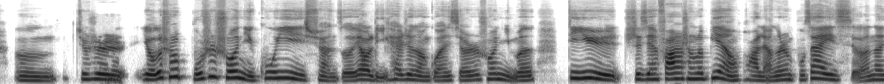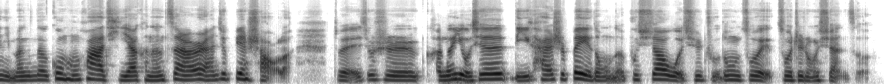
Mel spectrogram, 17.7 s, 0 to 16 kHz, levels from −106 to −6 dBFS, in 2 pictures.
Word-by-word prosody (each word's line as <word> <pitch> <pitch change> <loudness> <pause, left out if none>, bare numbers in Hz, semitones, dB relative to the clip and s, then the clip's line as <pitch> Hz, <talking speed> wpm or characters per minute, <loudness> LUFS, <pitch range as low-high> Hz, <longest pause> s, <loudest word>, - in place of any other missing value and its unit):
嗯， 175 -2 -3 0.2
就 230 - -3
是 220 -5 +3
有 215 -1 +4
的 - - +6
时 305 +3 -1
候 335 - +4
不 300 -8 -1
是 335 +6 +1
说 290 -2 +4
你 245 -10 +3
故 275 +10 -2
意 270 -6 +2
选 180 -4 -4
择 165 +1 -2
要 210 +3 +3
离 165 -6 -3
开 220 +1 -3
这 220 - +1
段 180 -3 -1
关 170 +1 -3
系， 185 - -7
而 185 +1 -1
是 205 - -3
说 235 +2 -3
你 215 -5 -1
们 180 +2 -1 0.3
地 270 0 +3
域 225 -9 +5
之 225 - -4
间 225 0 0
发 235 +1 +5
生 240 -1 0
了 245 - +2
变 245 -8 +2
化， 195 -2 -3
两 175 - -2
个 190 - 0
人 210 - 0
不 200 -1 -8
在 260 +2 +3
一 215 -2 +2
起 195 - -9
了， 155 - -4
那 210 +1 -1
你 195 -3 -2
们 180 +1 -2
的 200 -1 -2
共 245 +5 0
同 210 -2 -1
话 215 -2 +4
题 205 -1 -9
呀， 185 0 +3
可 190 - -9
能 180 +2 -1
自 195 - -5
然 200 - +4
而 200 +3 +3
然 190 -2 -1
就 235 - -2
变 235 0 +1
少 - - -4
了。 - - -8 0.4
对， 175 -3 -4
就 205 +5 -7
是 185 -4 -1
可 190 - -6
能 195 +3 +2
有 220 -6 +4
些 225 +5 +4
离 170 -4 -2
开 210 +2 -2
是 220 0 -4
被 225 -1 +5
动 175 -1 -4
的， - - -6
不 210 - -10
需 210 +3 -7
要 220 -1 +5
我 180 - +1
去 190 - -6
主 180 - -12
动 195 0 -2
做 185 0 -1
做 185 -1 -2
这 185 +1 -3
种 165 0 -4
选 175 - -7
择。 - - -22
205 Hz, 300 characters per minute, -23 LUFS, 185-230 Hz, 0.4 s, 的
